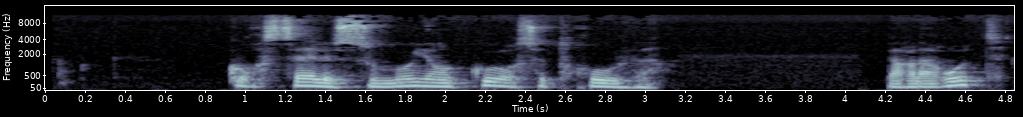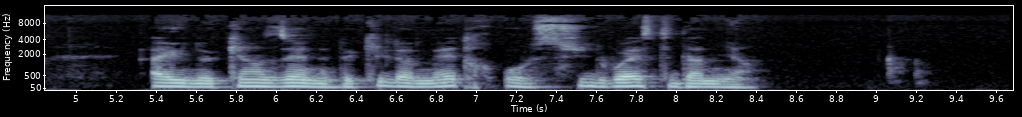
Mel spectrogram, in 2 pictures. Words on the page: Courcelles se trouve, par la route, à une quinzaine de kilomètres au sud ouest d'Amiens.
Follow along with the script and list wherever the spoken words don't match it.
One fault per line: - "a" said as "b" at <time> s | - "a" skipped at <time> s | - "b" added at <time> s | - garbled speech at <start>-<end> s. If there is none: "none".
- "sous Moyencourt" added at 1.4 s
